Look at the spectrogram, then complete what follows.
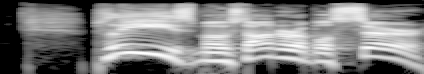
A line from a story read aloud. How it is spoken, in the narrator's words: he pleaded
